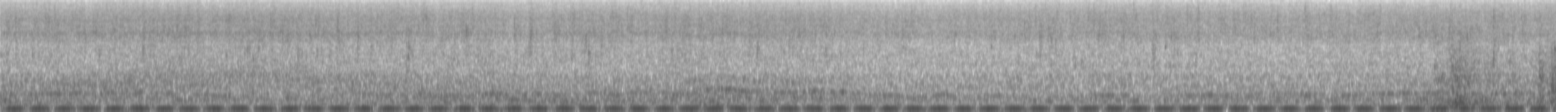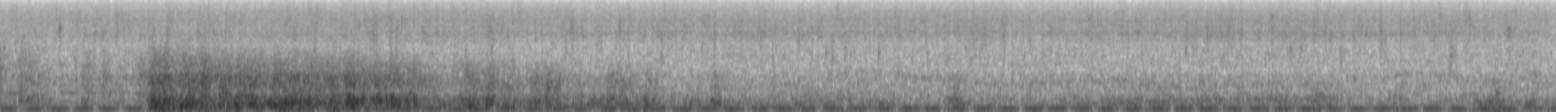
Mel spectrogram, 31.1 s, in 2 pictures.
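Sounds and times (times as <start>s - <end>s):
thundering rainstorm: 0.0s - 31.1s
thunder in a rainstorm: 14.3s - 22.8s.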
